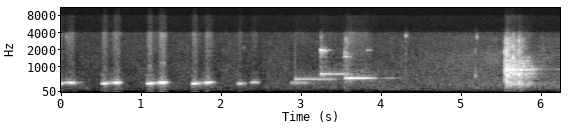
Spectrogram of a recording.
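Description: An electronic marimba-like chime repeating a two-note figure nearly twice a second, then stopping about two and a half seconds in. A short higher tune follows, and a brief louder sound comes near the end.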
